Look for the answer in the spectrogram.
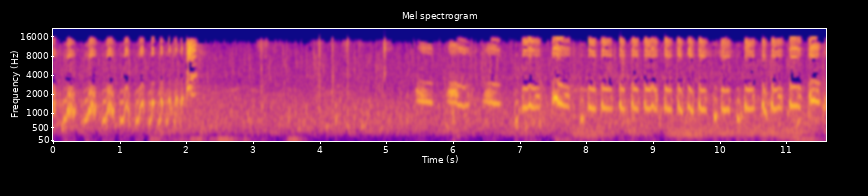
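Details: Murai batu, or white-rumped shama, song compiled for training caged birds: fast repeated down-slurred notes, a pause with trickling water, then varied chattering and whistled phrases.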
